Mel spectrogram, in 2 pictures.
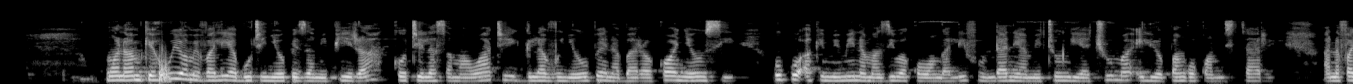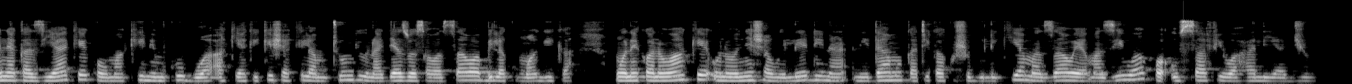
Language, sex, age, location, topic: Swahili, female, 18-24, Nakuru, agriculture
